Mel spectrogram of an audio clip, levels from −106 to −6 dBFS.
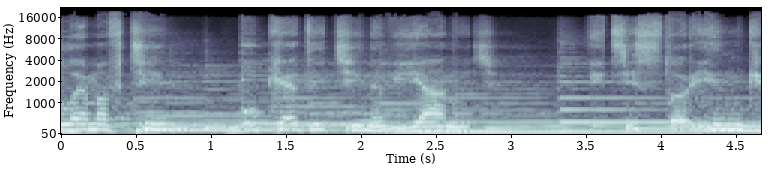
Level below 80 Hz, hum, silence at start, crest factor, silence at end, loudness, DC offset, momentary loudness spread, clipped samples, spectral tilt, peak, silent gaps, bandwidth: -48 dBFS; none; 0 s; 14 dB; 0 s; -18 LUFS; under 0.1%; 6 LU; under 0.1%; -5.5 dB/octave; -4 dBFS; none; 19 kHz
